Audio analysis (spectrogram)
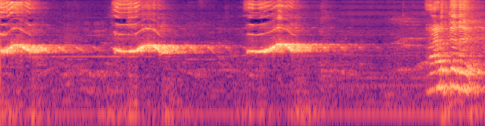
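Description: At a special school's Christmas celebration, a child imitates a koel's call with the voice. Three clear, rising whistled calls are separated by short pauses, followed by a rougher vocal burst at the end.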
